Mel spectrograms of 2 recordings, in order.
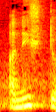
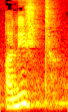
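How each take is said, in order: First: Said in the usual way. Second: अनिष्ट ending in aspirated "th"; wrong consonant. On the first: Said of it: "अनिष्ट होता है". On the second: Shown as a demonstration. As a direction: add breath to the last sound of अनिष्ट. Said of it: "गलत".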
